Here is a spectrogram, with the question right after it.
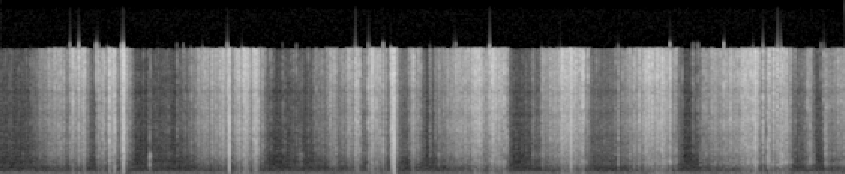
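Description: A fan of dry straw bristles on a straw whisk broom, lying on a table, is scratched and raked by both hands with long nails. Repeated swells of bright, dry, crackly rattling and scratching rise and fade, broken by sharp short ticks, with very little low end.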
